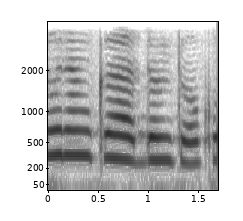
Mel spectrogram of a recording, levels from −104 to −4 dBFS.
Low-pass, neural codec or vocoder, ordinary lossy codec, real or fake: 3.6 kHz; autoencoder, 48 kHz, 32 numbers a frame, DAC-VAE, trained on Japanese speech; AAC, 24 kbps; fake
